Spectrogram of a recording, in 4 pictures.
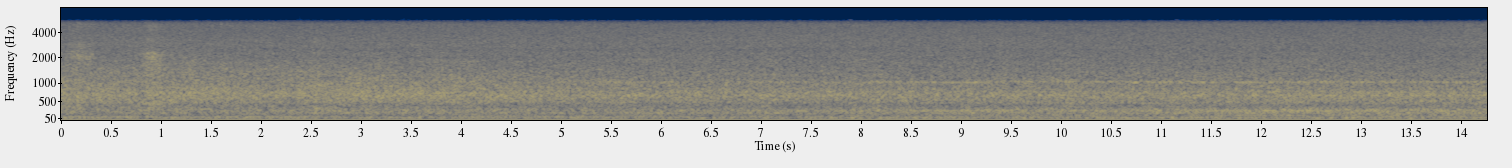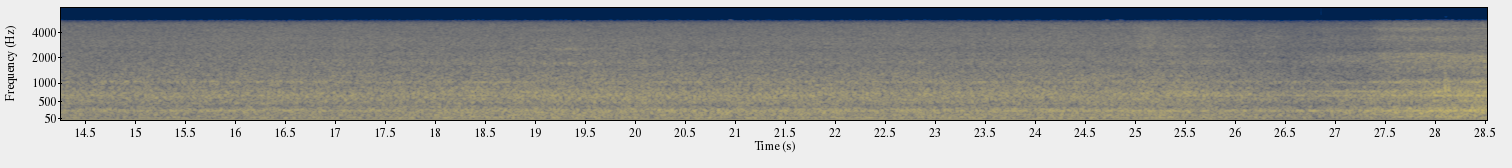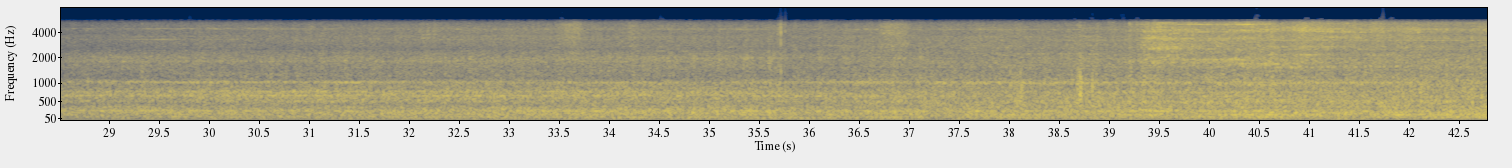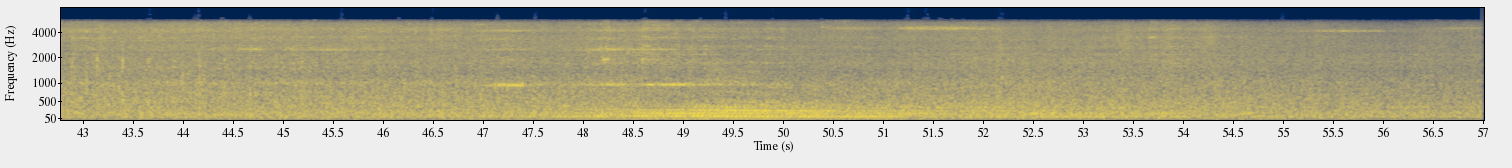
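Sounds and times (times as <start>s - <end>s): freight train rumbling past: 15.6s - 57.0s
high wheel squeal: 27.4s - 34.4s, 36.4s - 57.0s.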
